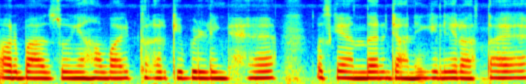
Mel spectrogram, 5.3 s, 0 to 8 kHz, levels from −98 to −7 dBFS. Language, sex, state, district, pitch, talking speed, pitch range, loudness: Hindi, female, Bihar, West Champaran, 225 Hz, 170 wpm, 220-230 Hz, -13 LUFS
